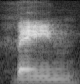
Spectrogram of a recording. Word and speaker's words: Biehn: Also, having Michael Biehn or Bean or however you pronounce it, Bane. Yeah. Bane.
